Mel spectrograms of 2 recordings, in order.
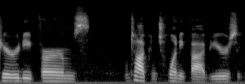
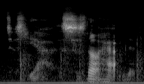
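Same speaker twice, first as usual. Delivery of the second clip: fast, softer aside, whispered; 4 semitones lower, 5 dB quieter, faster than usual. Real, not acted. Telling chat she won't take dogs home, whispered. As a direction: hush it like a secret refusal.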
